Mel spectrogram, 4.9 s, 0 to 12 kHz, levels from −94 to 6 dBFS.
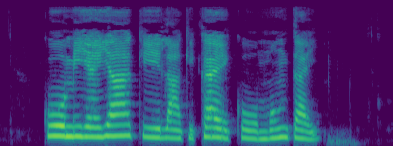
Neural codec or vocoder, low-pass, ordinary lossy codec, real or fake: vocoder, 22.05 kHz, 80 mel bands, Vocos; 9.9 kHz; AAC, 64 kbps; fake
